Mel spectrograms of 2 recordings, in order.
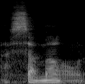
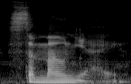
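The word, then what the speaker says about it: Symoné: Also, her last name is not Raven Simone. She is Raven Simonier.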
